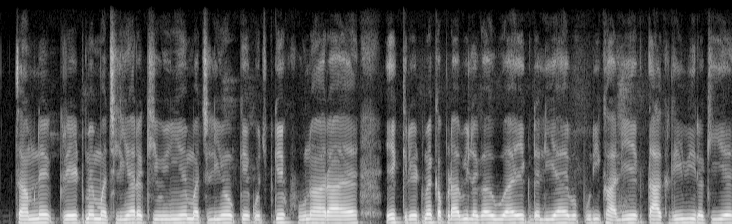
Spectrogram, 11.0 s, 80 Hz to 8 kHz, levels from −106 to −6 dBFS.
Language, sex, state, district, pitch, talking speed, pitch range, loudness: Hindi, male, Maharashtra, Dhule, 135 Hz, 190 wpm, 130-135 Hz, -19 LUFS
